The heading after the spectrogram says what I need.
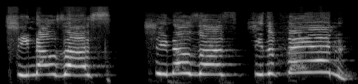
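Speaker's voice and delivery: high, drawn-out gleeful squeal; mock fangirl excitement. Co-host teasing that the streamer watches them, mock fangirl excitement.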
